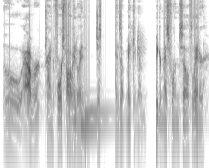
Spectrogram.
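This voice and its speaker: A man's voice: lowish voice, flat delivery, fast, creaky, fairly bright tone, breathy edge, no room sound, rough recording. A man giving casual live play-by-play of a pool match, thinking aloud about shot choices. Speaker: pool commentator.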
